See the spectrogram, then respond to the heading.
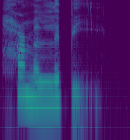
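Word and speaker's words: harmalippi (χαρμολύπη): but there is a term in modern Greek, harmalippi, which is spelled C-H-A-R-M-O-L-Y-P-E, harmalippi, or harmalippi.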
